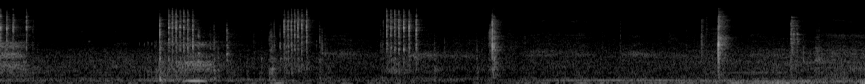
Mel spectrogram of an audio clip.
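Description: Ratchet wrench clicking in short bursts while loosening suspension bolts on a WR250R motorcycle's rear shock, close and fairly quiet, with a few sharp metallic clicks between pauses.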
